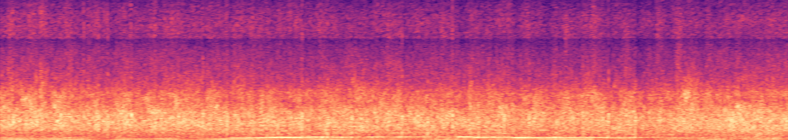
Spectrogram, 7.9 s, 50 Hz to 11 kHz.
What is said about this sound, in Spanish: vete ya a descansar a casa y para ti va este abrazo y en forma de aplauso que te ofrecen 400 personas.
